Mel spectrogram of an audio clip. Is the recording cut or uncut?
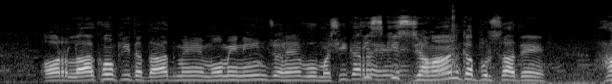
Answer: cut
